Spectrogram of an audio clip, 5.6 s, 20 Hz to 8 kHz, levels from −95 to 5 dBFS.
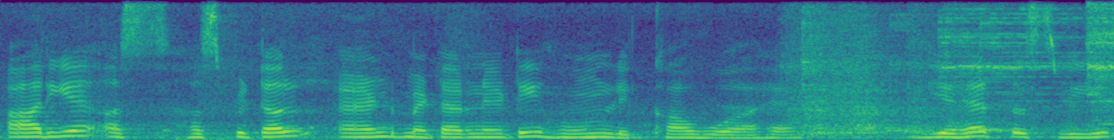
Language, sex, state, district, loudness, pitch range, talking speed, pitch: Hindi, female, Haryana, Charkhi Dadri, -16 LUFS, 200-230 Hz, 120 wpm, 220 Hz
